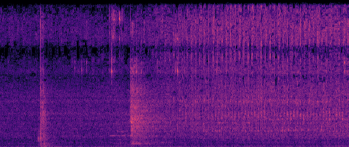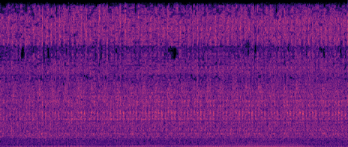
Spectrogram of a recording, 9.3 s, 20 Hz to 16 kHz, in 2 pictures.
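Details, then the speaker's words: 2018 Ford Taurus turbo: starts and settles into a lumpy, uneven idle stumbling about four times a second; customer complained of strong shaking; single-cylinder misfire, code P0301. "الزبون يشتكي من تفتفه بالسياره قويه كثير"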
